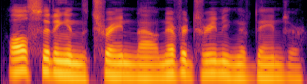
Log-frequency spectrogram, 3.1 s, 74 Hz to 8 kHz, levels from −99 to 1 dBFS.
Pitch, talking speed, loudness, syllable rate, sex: 120 Hz, 195 wpm, -17 LUFS, 4.8 syllables/s, male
